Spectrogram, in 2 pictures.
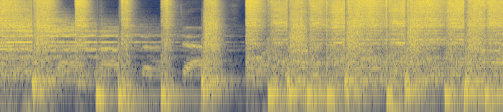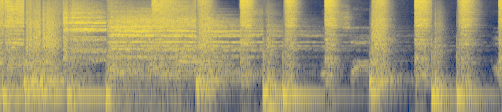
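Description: Drum kit played in a loud beat, cymbals ringing over kick and snare drum. In the last three seconds the playing opens into separate, sparser hits with short gaps between them.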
